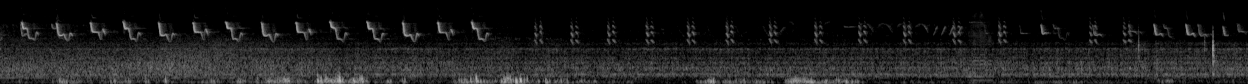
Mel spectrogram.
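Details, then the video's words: Long bout of common chiffchaff song on Aylesbeare Common, 16 June 2020: loud, high, evenly spaced notes near three per second, later softer, with intermittent low rustling beneath. "Chiff Chaff"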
